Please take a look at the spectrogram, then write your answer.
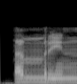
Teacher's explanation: اب یہاں پر را کو باریک پڑھیں گے 2 زیر کی وجہ سے،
